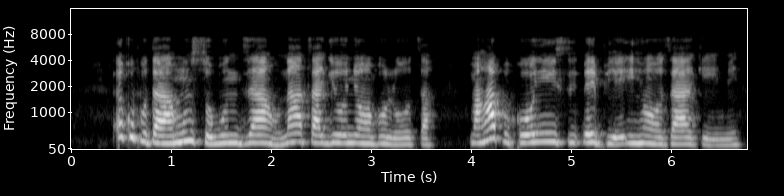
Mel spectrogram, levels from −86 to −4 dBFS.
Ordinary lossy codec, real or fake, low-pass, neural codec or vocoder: none; fake; 7.2 kHz; codec, 16 kHz, 16 kbps, FunCodec, trained on Chinese and English, 50 frames a second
